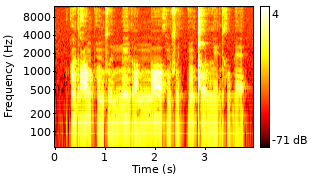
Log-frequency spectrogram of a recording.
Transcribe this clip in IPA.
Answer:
qʷ ĩ˧˥˧ r ʕ ɔ˧˥˧ ŋ pʰ õ˨˩ ŋ sʷ ɪː˨˩ mː ẽ˧˥˧ r ɔ˨˩ nː ɔː˧˥˧ x ũ˨˩ sʷ e˨˩ tː õ˧˥˧ ǃ o˧˥˧ lː ɪː˨˩ r x u˨˩ b ɛ˨˩

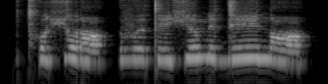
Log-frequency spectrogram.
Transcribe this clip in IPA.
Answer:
tʰ ɔ ç ɔ ɾ ɑ | v əː t eː ç əː m ɾ e d eː n ɑː

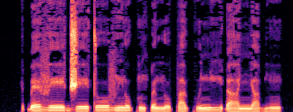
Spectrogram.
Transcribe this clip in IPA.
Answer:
ɓ ɛ˨ v eː˦ d͡ʒ eː˨ t oː˦ v ĩ˦ ɾ o˦ kʷ ĩ˨ k͡p ə˧ n o˧ p a˧ kʷ ɨ˨˦ ɲ iː˦ ɗ aː˨ ɲ a˨ b ũ˧

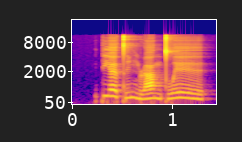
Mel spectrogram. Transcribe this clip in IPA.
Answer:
p j ɛ˥˨ t̪ i˥˨ ŋ ɻ a˥˨ n t̪ w e˥˨ ɪ̯

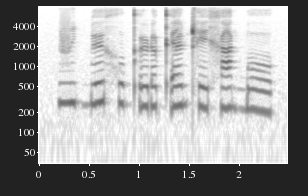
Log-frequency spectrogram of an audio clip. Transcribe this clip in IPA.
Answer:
v i ɡ͡b ø x o kʼ ø ɽ œ kʼ ɛ ʈʰ e x a ɡ͡b o

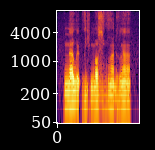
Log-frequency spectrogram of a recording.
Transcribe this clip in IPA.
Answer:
n a w ɵ ʔ o̤ j e̤ ŋ͡m ɵ zˤ o̤ ðˤ ĩ ɗ o̤ l ã

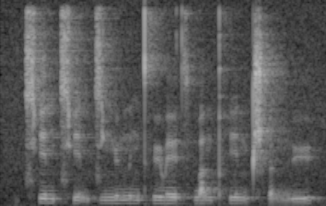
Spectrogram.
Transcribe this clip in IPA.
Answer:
t͡ɕʰ i˥ n t͡ɕʰ ḭ˨˩ n t͡ɕ i˧˥ ŋ y˧˥ n̪ i˥˧ ŋ t̪ʰ y˥˧ ɻ e˥˩ ɪ̯ t͡sʰ w a˥ n pʰ i˥˩ n ʈ͡ʂʰ ə̰˨˩ n n̪ y˧˥

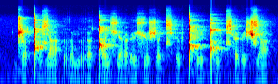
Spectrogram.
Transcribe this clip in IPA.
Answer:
ɖ͡ʐ ʌ ɡ͡ǃ ɔ ʑ a | r ʌ m r ʌ ǃ ʌ lʲ xʲ a ɾ ʌ ɽ ɘ xʲ ɔ ʃ ʌ t͡ɕʰ ɘ v ǃʰ e ǃʼ u ɭ t͡ɕʰ ɛ ɽ ɘ ʃ ʑ a

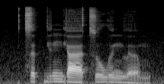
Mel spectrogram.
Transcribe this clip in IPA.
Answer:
t͡s ɐ˥ t̚ j ɪ˥ ŋ j aː˧ t͡s o˥ w ɵ˧ n l ɐ˨˩ m

